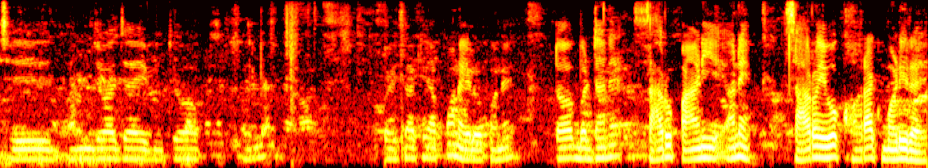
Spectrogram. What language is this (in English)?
Gujarati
